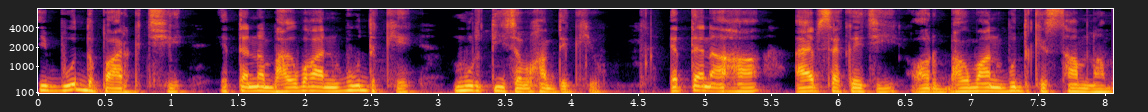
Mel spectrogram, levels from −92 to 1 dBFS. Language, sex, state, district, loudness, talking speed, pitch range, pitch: Maithili, male, Bihar, Purnia, -14 LUFS, 195 wpm, 110-140 Hz, 125 Hz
